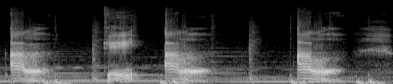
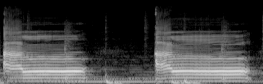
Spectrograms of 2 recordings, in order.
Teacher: huruf lam itu keluarnya dari ujung lidah kita. Oke, ini ujung lidahnya di sini, ya.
